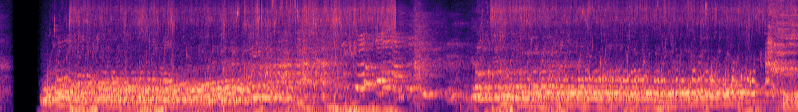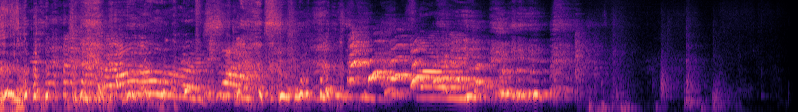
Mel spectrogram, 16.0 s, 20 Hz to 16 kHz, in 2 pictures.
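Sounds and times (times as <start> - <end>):
person gargling water to imitate gurgling: 0.4 - 4.1, 4.7 - 8.3
laughter: 2.3 - 13.9.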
